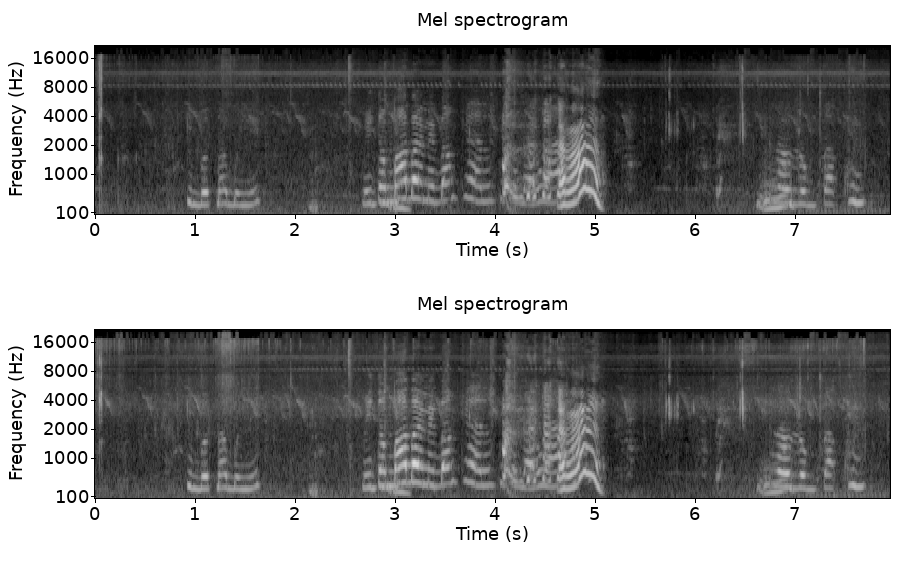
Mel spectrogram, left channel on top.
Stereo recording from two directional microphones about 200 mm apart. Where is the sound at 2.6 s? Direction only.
50° right (ahead or behind).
